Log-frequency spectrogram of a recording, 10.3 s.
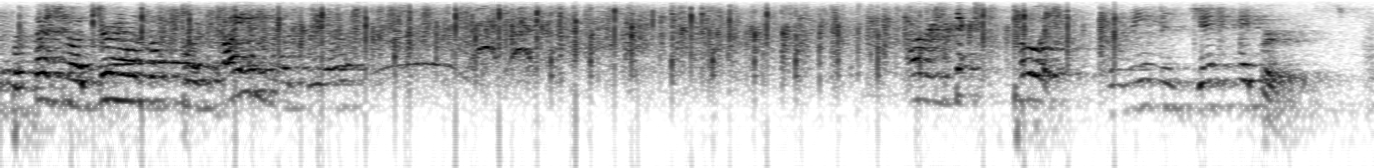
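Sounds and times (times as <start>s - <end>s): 
speech: 0.2s - 1.2s
audience applause: 0.7s - 8.4s.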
